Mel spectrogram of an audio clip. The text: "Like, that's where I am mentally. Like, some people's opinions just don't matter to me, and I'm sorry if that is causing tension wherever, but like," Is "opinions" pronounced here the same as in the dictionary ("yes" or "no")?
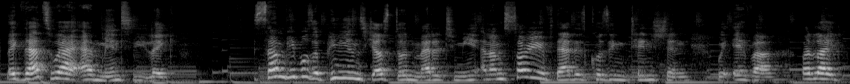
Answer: yes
